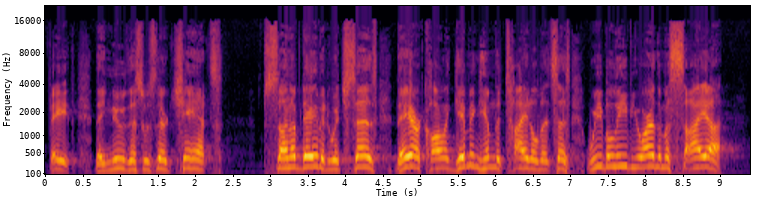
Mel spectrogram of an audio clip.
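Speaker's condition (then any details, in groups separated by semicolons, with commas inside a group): No condition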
